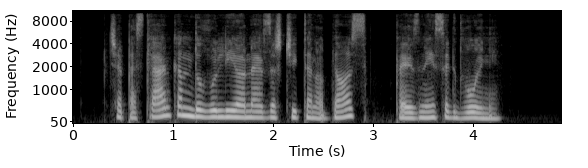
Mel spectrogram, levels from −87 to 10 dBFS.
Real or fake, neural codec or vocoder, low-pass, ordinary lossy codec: fake; codec, 44.1 kHz, 1.7 kbps, Pupu-Codec; 9.9 kHz; MP3, 96 kbps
